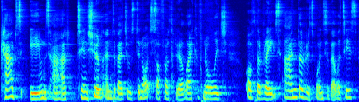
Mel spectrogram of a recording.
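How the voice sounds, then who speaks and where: A woman with a Scottish accent speaks at a moderate pace in a dark, mellow tone, medium in pitch with ordinary pitch variation. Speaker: advice charity representative. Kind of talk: presentation to council committee. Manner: hesitant, many ums.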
